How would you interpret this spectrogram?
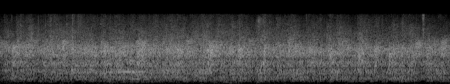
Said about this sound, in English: Give a huge round of applause for Mitch and Jimmy talking about the hardware hacking area.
